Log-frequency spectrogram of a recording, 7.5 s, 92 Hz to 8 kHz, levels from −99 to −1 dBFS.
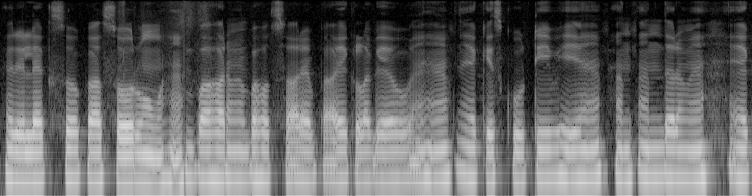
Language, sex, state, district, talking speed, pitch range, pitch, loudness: Hindi, male, Bihar, Supaul, 160 wpm, 125-135 Hz, 130 Hz, -26 LUFS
